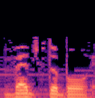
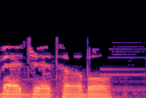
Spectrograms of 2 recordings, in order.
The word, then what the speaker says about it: vegetable: I guess this word could be challenging because there's four syllables when you look at it, but when we pronounce it, we say it much quicker, so it just sounds like vegetable instead of vegetable.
